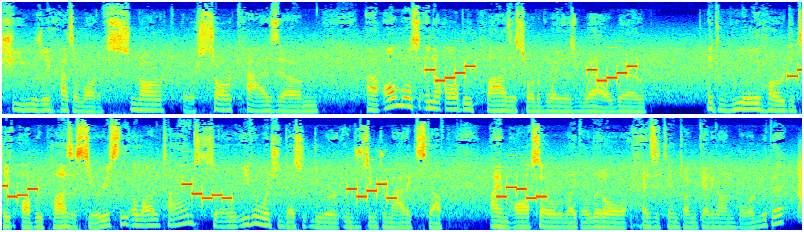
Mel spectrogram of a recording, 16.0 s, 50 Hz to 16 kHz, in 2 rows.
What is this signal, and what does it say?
Five-tone selective call (CCIR), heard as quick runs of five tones, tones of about 100 ms, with a squelch burst at the end and speech in English. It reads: 92477 92477 59237 04131 72601 28712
